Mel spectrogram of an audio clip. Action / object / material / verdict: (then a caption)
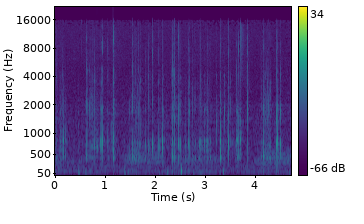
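flick / plastic hairbrush with plastic bristles / plastic / none. Long fingernails scratch and flick across the plastic bristles of a pink plastic hairbrush held close to the microphone. The result is a quick, uneven run of dry, crackly clicks and crinkly scrapes, centered in the mids around 890 Hz with short bright tops. Each flick dies away almost instantly over a faint background hiss.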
